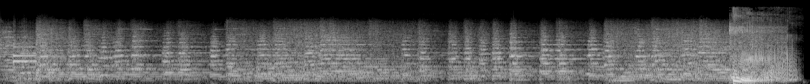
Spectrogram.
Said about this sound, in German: Ja, der ikonische Furz zum Schluss, der muss natürlich auch immer sein.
